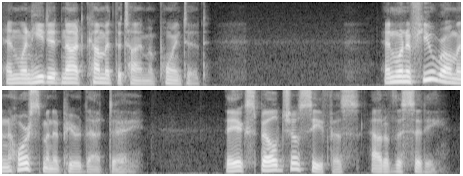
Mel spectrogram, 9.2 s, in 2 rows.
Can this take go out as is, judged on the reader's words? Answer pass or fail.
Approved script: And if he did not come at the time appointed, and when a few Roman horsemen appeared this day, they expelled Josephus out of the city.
fail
